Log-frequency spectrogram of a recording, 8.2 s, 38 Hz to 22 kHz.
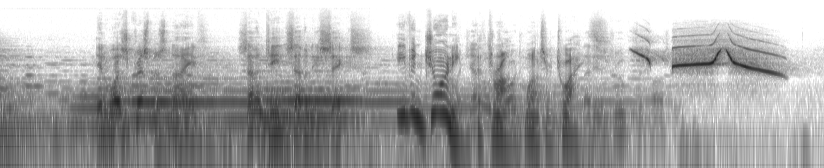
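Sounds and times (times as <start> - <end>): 
speech: 0.9 - 6.6
person whistling in the Canary Islands whistled language: 6.3 - 8.0.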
